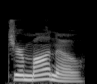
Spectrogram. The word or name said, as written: germano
